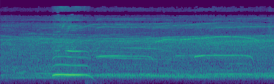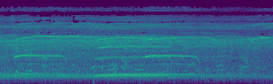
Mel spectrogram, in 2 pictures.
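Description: Football crowd in the stands singing a chant together in long held notes, one pitch stepping to the next over the stadium's steady noise. It swells loudest about a second in and again near the end.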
